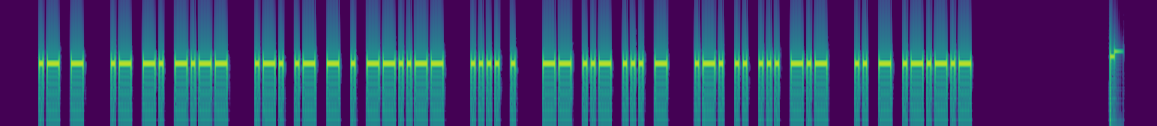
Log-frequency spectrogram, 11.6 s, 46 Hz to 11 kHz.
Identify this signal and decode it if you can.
Morse code, heard as a keyed tone, about 30 wpm, 700 Hz. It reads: AT ANY RATE, HE MUST RISK IT.
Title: Sentences from Top 1000 Words - Review Part 4 - 30wpm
